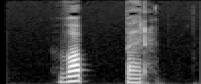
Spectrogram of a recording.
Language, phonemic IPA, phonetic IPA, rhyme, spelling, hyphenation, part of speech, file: Estonian, /ˈvɑpːer/, [ˈvɑpːer], -ɑpːer, vapper, vap‧per, adjective, Et-vapper.ogg
- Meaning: 1. brave, intrepid, courageous, valiant 2. brave, intrepid, courageous, valiant: Not being afraid of, nor feeling fear towards something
